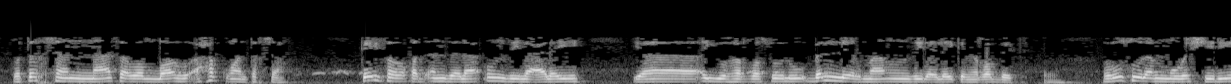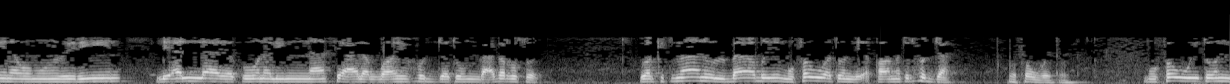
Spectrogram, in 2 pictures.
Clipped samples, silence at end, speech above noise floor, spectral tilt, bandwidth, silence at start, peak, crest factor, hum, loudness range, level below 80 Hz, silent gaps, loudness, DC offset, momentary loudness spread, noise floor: under 0.1%; 0 s; 29 dB; -11.5 dB/octave; 3.7 kHz; 0.15 s; 0 dBFS; 14 dB; none; 3 LU; -44 dBFS; none; -14 LUFS; under 0.1%; 9 LU; -43 dBFS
